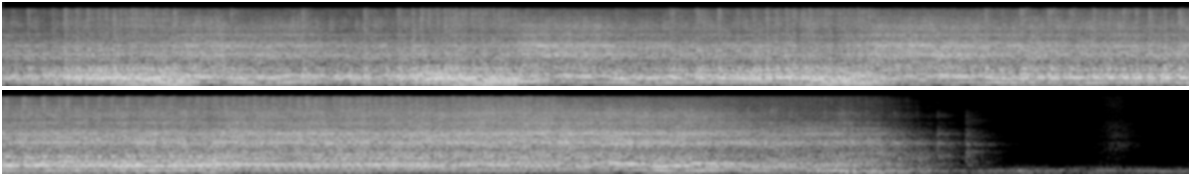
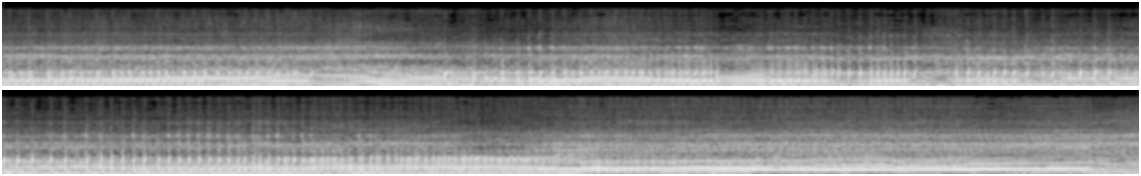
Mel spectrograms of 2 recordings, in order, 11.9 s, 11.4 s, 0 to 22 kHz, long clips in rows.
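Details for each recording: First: 1980 Kawasaki KDX175 two-stroke after fitting a silencer with an O-ring to dampen the noise: a crisp, even ring-ding through the blips, much quieter than before; normal running. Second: 1980 Kawasaki KDX175 two-stroke after revival from a locked-up state: a ringing note that revs out all the way but climbs slowly and lazily; owner suspects the carb slide.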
